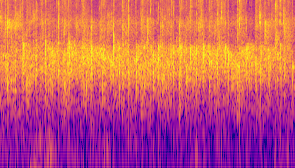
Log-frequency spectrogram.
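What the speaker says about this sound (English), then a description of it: "What about a big round of applause for Doug?" An audience gives Doug a big round of applause after his talk, sustained, even clapping that fills the room from start to end, with no speech over it.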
